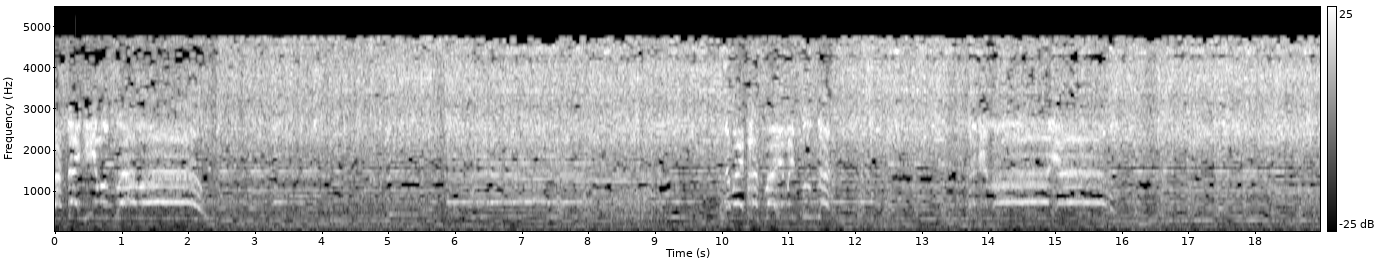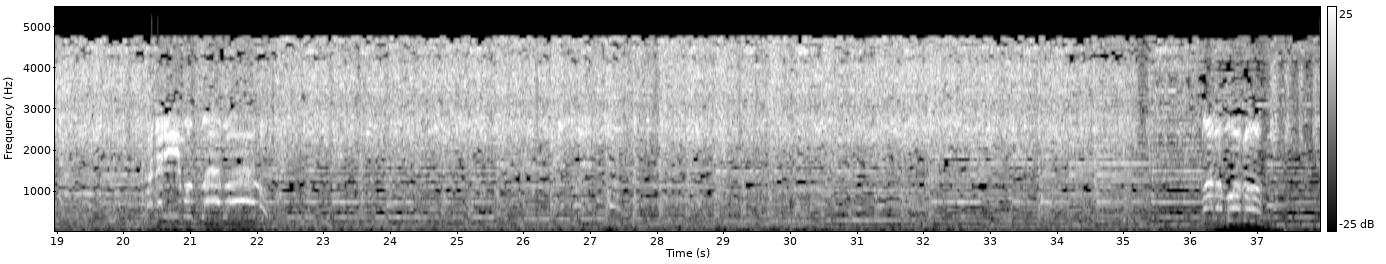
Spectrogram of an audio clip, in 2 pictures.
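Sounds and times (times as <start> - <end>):
audience cheering and applauding: 0.2 - 37.8.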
